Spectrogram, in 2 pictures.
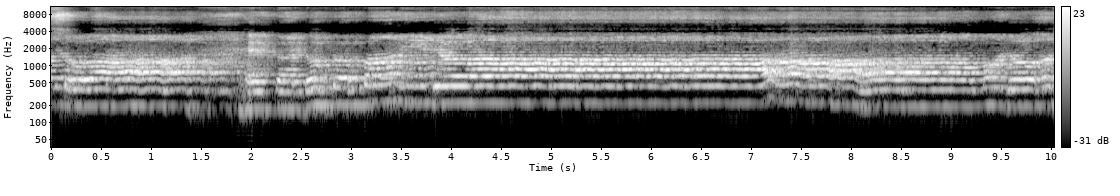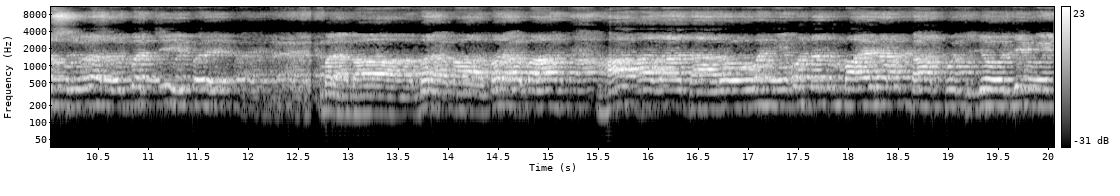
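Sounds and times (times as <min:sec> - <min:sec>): man chanting through a microphone: 0:00.0 - 0:20.0.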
